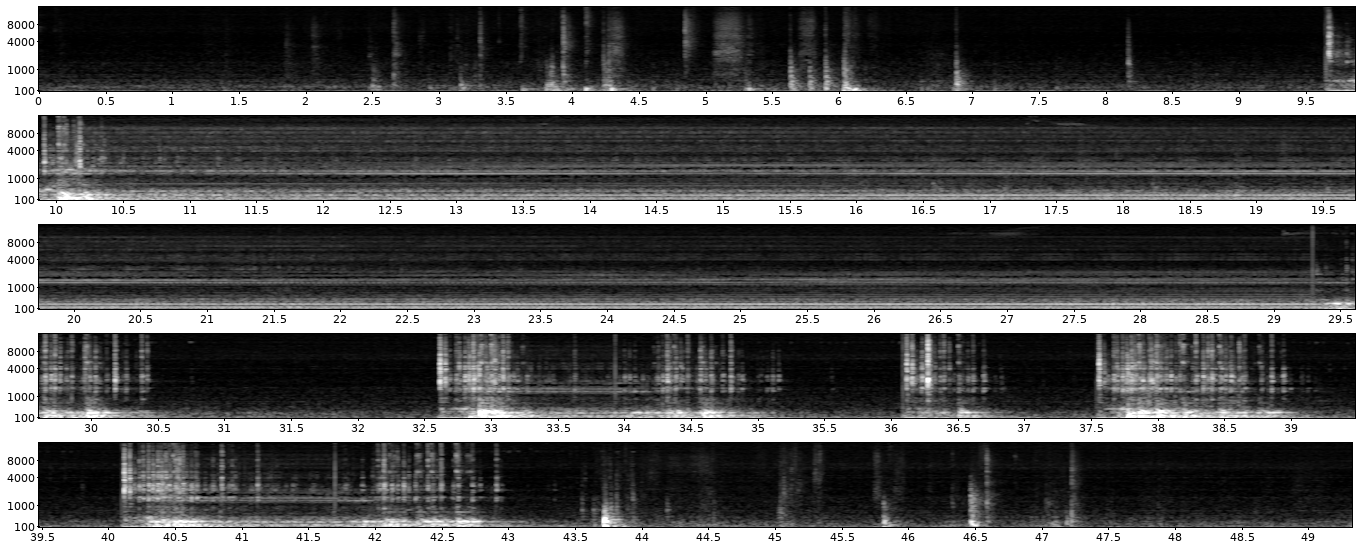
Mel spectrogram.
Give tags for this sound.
domestic
engine
fridge
house-recording
kitchen
motor
refrigerator

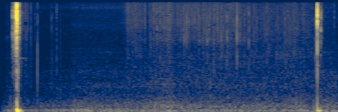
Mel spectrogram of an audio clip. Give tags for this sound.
Click
ignite
Lighter

